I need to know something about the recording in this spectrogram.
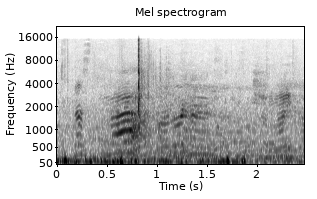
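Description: A football struck once with a sharp smack a little under a second in, among players' short shouts, with a fainter thump near the end.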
